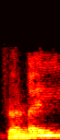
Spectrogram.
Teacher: جاب إدغام لكنه ما جاب غنة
